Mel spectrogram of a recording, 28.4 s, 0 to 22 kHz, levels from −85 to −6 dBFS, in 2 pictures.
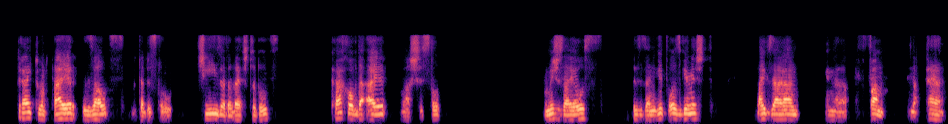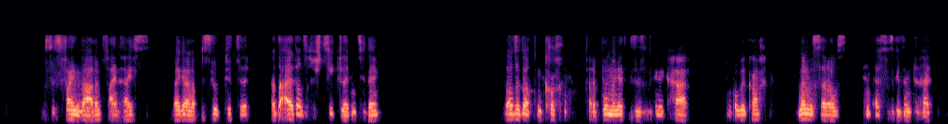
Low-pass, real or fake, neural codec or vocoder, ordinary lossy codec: none; fake; codec, 16 kHz, 2 kbps, FreqCodec, smaller model; none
